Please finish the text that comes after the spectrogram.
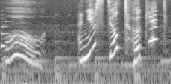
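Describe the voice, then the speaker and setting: A woman voicing a small, excitable, protective fairy companion in a video game, squeaky and emphatic in delivery. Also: slow pace, creaky, over music, full character voice. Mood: surprised, indignant. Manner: emphatic, exclamatory.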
